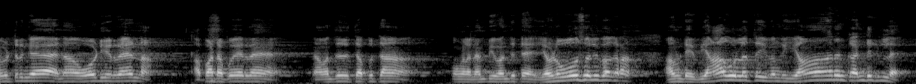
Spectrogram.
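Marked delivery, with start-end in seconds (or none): none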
